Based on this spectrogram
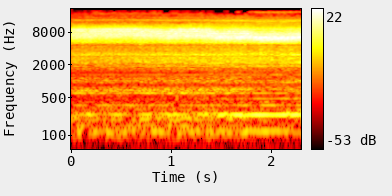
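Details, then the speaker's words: Hammond AO-29 organ converted to tube guitar amp, after some wires were replaced with shielded ones: parasitic oscillation from long lead dress still gives a steady high squeal over hum, pitch shifting as wires are moved, less bad than before. "you can hear that there's still some uh squeal so let's move these wires around you can hear the pitch changes it's not as bad as it was though not as bad as it was"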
